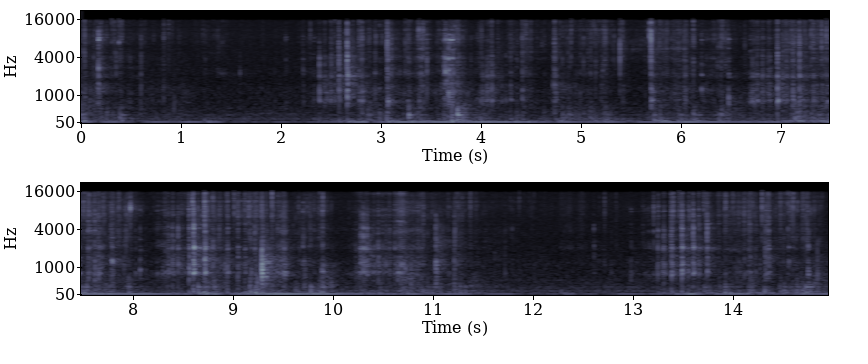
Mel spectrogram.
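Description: A metal utility-knife blade shaves curls off the flat face of a solid oval bar of dry varnished orange soap with a blue coated edge, held in the hand. Bursts of dry, crisp scraping and crackling come in irregular runs, bright and gritty, with a steady low hum underneath and quieter pauses between strokes.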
